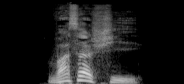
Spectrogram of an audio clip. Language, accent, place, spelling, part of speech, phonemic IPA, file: German, Germany, Berlin, Wasserski, noun, /ˈvasərˌʃiː/, De-Wasserski.ogg
- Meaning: 1. water ski (type of ski used for skiing on water) 2. water skiing (the sport of skiing on water)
